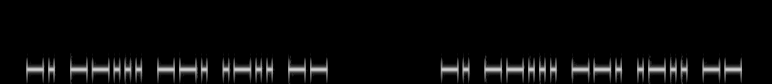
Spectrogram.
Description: Morse code, heard as a keyed tone, about 22 wpm, 700 Hz. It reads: N7GLM N7GLM
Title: USA Call Signs - 5 Characters - Repeated 2x - 22wpm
